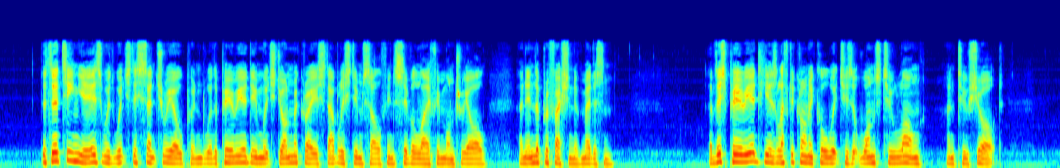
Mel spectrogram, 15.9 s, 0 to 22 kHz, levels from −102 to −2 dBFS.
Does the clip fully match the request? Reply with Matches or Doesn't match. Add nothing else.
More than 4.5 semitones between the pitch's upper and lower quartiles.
Doesn't match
